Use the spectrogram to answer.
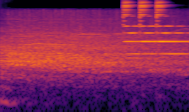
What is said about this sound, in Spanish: Suena la campana final.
